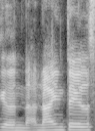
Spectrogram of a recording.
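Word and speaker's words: Ninetales: And um next see yeah we do say it like Ninetails.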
